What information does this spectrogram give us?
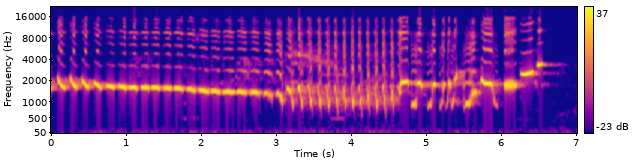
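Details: White-rumped shama singing, used to encourage other birds: a long slowly descending string of rapid whistled notes, then a faster buzzy trill and a few varied upslurred whistles before fading.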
